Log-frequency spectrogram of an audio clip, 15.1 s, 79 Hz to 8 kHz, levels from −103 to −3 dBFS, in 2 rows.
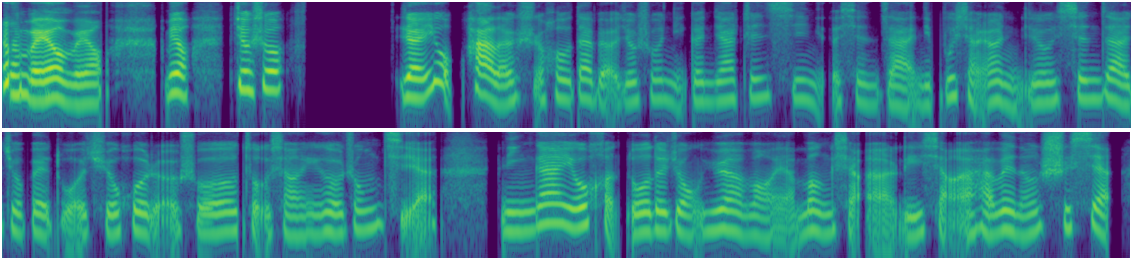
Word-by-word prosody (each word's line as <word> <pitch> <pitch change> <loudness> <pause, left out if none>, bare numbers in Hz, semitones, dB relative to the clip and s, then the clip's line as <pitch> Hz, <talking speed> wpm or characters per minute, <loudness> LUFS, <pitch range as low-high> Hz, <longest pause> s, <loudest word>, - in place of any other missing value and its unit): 没 215 -4 +11
有 240 +1 +12
没 195 -3 +3
有。 195 0 +4 0.4
没 285 - +3
有， 285 -3 +8 0.3
就 325 -4 +5
说， 315 +1 +5 0.8
人 245 -1 +8
有 425 - +3
怕 - - +7
的 - - -1
时 - - -8
候， 235 -2 -5
代 230 +1 -2
表 200 -3 -6
就 205 +2 -6
说 230 +1 -10
你 200 -6 -12
更 210 -1 -7
加 220 +2 -4
珍 240 +1 -10
惜 230 -2 -9
你 205 - -13
的 - - -11
现 205 -3 -10
在。 180 - -4
你 185 - -9
不 245 - -7
想 260 - -6
让 210 0 -3
你 170 - -13
这 200 - -7
个 205 - -5
现 230 0 -4
在 230 -5 -1
就 210 +1 -5
被 195 -2 -3
夺 - - -7
去， 190 - -4
或 205 +1 -2
者 - - -7
说 205 +2 -2
走 - - -6
向 180 -1 -5
一 190 0 -8
个 200 -1 -2
终 225 +4 -7
结。 355 - -3 0.5
你 210 - -2
应 210 0 -3
该 285 +3 +4
有 250 0 +4
很 - - -5
多 205 +1 +1
的 220 - 0
这 210 - -2
种 200 +2 -5
愿 220 -2 0
望 180 -2 -6
呀， - - -8
梦 205 +1 -3
想 220 - -4
啊， - - -3
理 180 +2 -5
想 - - -4
啊， - - -2
还 195 -5 -2
未 220 +1 0
能 195 +2 -6
实 240 - 0
现。 240 - 0
215 Hz, 285 characters per minute, -25 LUFS, 195-235 Hz, 0.8 s, 有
